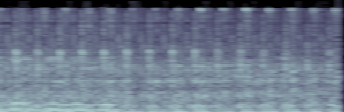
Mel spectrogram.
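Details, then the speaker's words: Hero Splendor motorcycle with a full litre of oil but no oil reaching the top of the engine, so the oil pump is suspected failed: sharp rapid metallic ticking over a rough idle. Engine knock from oil starvation. "इतने engine में बिजली supply नहीं है तो मतलब जिसको oil pump है वह खराब हो चुका है"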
